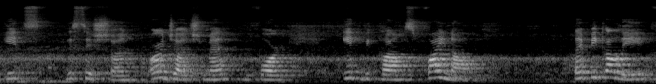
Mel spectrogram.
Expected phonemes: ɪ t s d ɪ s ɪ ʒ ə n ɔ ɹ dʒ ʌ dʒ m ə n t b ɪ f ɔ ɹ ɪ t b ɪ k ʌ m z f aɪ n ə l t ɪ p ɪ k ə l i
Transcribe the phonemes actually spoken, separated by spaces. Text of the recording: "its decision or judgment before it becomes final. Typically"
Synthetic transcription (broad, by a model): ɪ t s d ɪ s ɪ ʃ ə n ɔ ɹ dʒ ʌ dʒ m ə n t b ɪ f ɔ ɹ ɪ t b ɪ k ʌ m s f aɪ n ə l t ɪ p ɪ k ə l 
